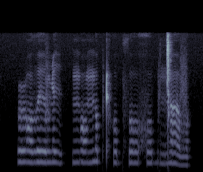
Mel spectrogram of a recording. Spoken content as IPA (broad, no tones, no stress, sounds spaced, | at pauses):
ɹ ɔ ð ɪː v ɳ i | ŋ ɔː ŋ ɐ b ʈʰ o b θ oː x o b ɪ ŋ͡ǀ ɐ v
